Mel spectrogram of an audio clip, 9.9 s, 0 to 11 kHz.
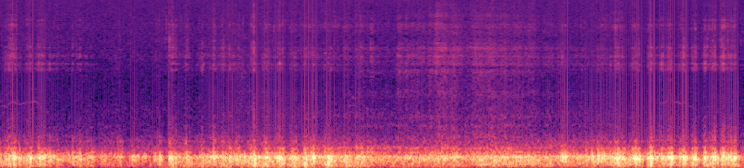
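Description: Both hands scratch fast with fingertips and nails across a hollow metal mesh microphone grille. The result is a dense, irregular, continuous rumbling scratch centered low around 200 Hz, with faint bright crackle above and slight swells in loudness.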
